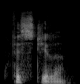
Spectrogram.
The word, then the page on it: fistula: British English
